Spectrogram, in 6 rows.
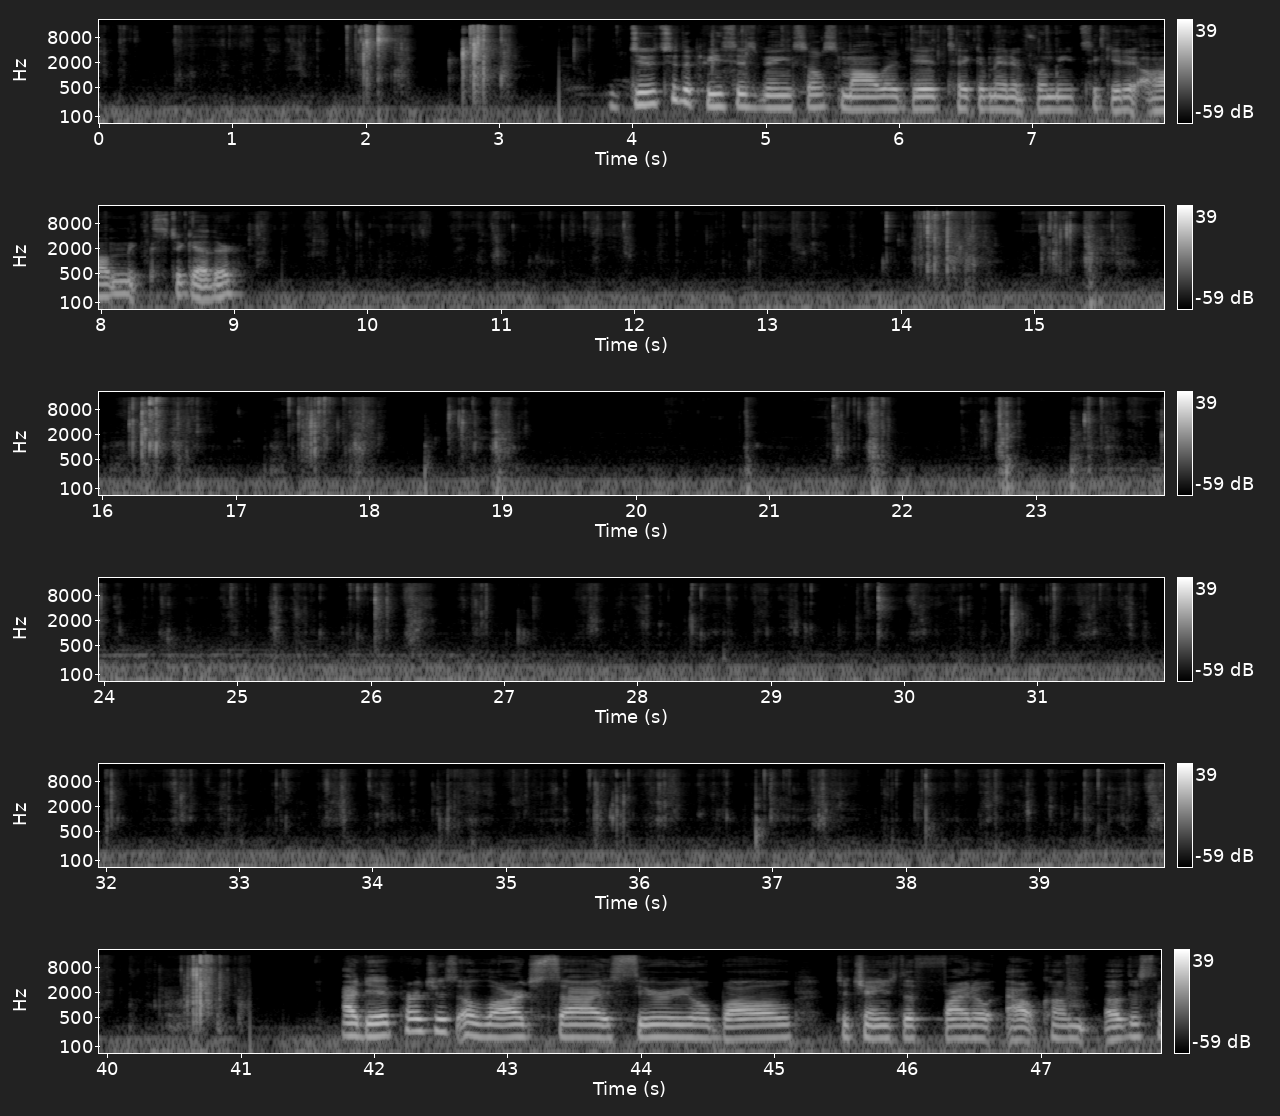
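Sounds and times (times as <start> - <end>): slime squished by hand: 9.1 - 19.3
crunchy crackles and pops: 40.4 - 41.1.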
